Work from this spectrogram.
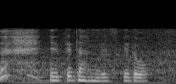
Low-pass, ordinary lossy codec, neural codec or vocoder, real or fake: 5.4 kHz; none; none; real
